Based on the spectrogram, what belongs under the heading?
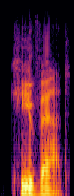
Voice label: "cuvette", American

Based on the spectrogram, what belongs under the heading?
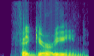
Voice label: "figurine", American

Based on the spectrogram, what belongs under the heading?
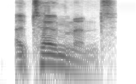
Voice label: "atonement", British

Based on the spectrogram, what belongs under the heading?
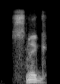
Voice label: "snig", British

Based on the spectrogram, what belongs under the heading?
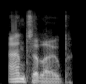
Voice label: "antelope", British

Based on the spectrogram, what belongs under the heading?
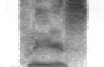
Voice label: "fleece", Indian

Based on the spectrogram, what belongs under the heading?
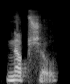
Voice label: "nuptial", Indian

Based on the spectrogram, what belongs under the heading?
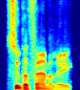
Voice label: "superfamily", British

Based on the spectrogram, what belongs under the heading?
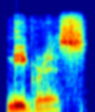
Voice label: "Negress", American

